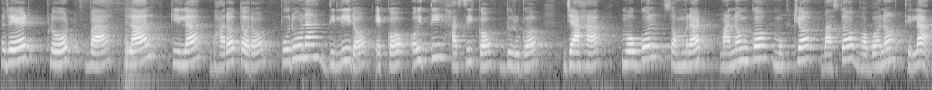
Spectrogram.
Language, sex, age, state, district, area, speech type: Odia, female, 18-30, Odisha, Khordha, rural, read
